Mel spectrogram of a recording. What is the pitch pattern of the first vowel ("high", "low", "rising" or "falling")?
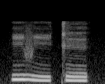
high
